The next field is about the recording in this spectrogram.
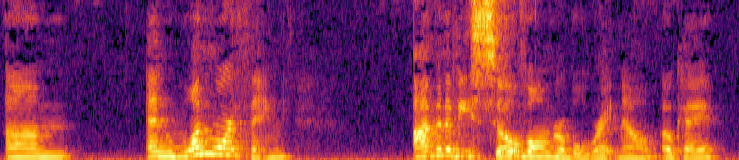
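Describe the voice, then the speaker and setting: A woman's voice: fairly high pitch, a bit bright. Chatty Southern woman from South Carolina. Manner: quick-talking, chatty and earnest, slows down to enunciate. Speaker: channel host, book reviewer. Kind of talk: casual talk to camera, partly read from a script.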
